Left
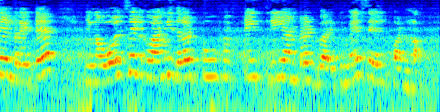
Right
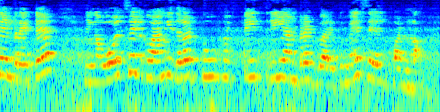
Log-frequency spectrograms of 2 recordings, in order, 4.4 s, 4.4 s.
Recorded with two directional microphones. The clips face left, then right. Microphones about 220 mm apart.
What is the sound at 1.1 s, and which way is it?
A woman's voice, 15° right (ahead or behind).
